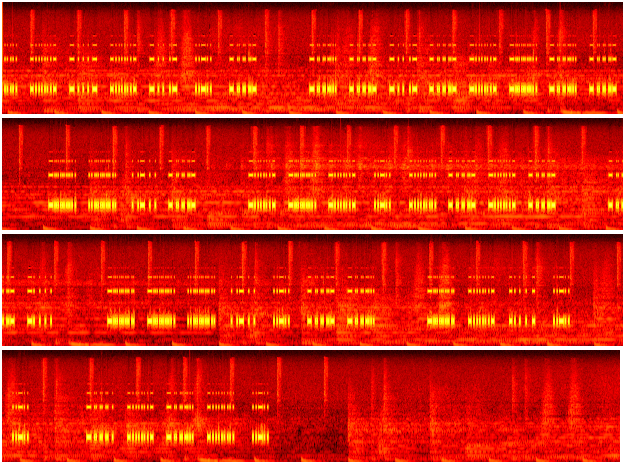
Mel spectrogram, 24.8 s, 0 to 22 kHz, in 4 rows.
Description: Hellschreiber (Feld-Hell, 122.5 baud), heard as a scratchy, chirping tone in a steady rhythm, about 900 Hz. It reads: … RAMADERA ESTA DEDICADA AL BESTIAR BOVI I PORCI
